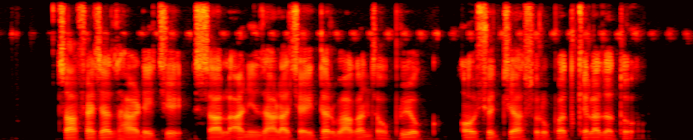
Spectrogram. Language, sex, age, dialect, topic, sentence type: Marathi, male, 18-24, Northern Konkan, agriculture, statement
